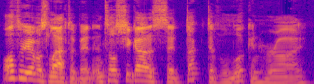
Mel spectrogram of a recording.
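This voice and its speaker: A man's voice: mid-range voice, big pitch swings, fast talker, pushed and bright. A man narrating fan fiction in the first person as an amateur dramatic reader. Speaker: story reader.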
